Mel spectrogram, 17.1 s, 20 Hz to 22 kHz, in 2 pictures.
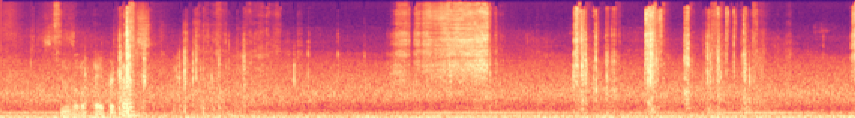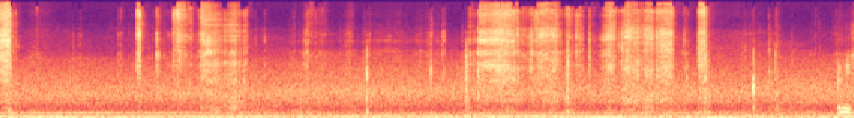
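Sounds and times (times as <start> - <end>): paper crackling: 0.4 - 3.0
knife slicing paper: 9.9 - 11.1, 13.2 - 15.7.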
